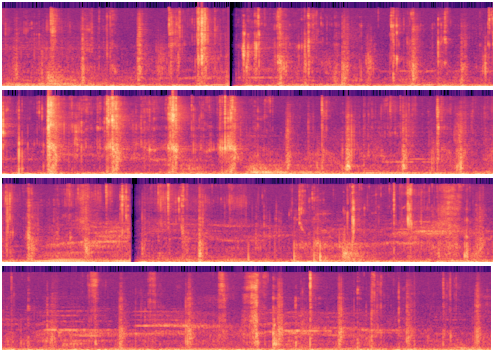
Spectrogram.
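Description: Close-miked chewing of mouthfuls of rice and curry eaten by hand: dense, wet clicking mouth sounds with some crunching.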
